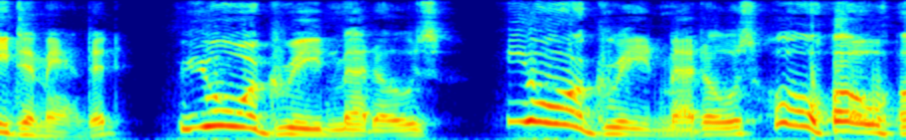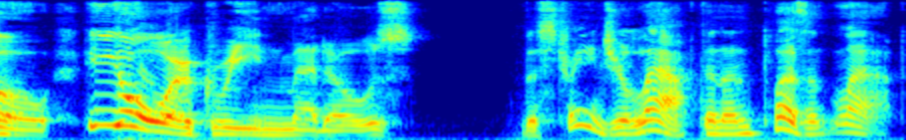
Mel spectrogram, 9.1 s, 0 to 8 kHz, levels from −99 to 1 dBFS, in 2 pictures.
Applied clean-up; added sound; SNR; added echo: none; none; none; none.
